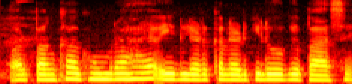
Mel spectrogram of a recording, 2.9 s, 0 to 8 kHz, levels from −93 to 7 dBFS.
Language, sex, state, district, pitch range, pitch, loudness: Hindi, female, Bihar, Gaya, 180-195 Hz, 185 Hz, -14 LUFS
